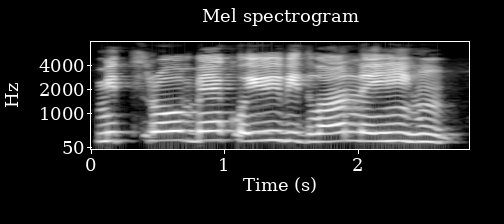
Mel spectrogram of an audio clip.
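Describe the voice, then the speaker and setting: A woman with a sore, hoarse throat telling a devotional story in a slow, humble way. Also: on the high side, flat delivery, darkish tone. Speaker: storyteller of religious tales.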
